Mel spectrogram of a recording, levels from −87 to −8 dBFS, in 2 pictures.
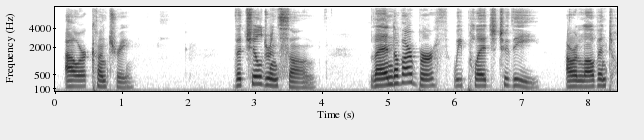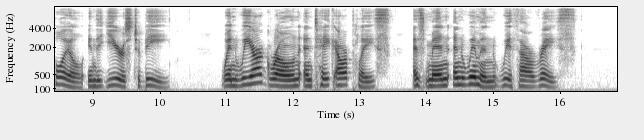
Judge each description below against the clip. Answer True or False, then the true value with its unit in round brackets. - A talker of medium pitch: True (175 Hz)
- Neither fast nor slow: False (130 wpm)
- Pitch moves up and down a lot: False (3.1 semitones)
